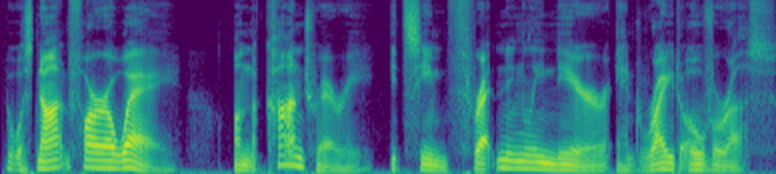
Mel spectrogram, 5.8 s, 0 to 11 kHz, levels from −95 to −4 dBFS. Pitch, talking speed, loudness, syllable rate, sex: 105 Hz, 165 wpm, -20 LUFS, 4.6 syllables/s, male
